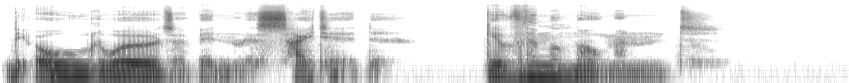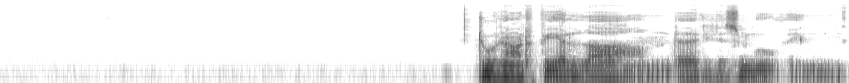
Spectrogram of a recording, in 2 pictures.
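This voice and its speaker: A man performs a gentle, noble dragon in an intimate fantasy roleplay. The voice creaks and moves very slowly, with wide swells of pitch. The phrasing is formal and solemn, full of protective devotion. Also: exaggerated voice. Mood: reassuring. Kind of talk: intimate comfort roleplay audio.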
